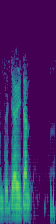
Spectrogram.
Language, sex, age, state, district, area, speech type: Assamese, male, 30-45, Assam, Golaghat, rural, conversation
